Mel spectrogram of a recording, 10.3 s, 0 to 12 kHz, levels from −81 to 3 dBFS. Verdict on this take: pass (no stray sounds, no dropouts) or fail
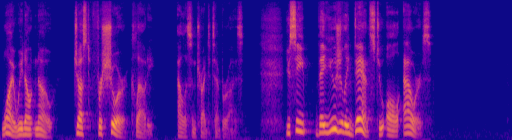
pass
